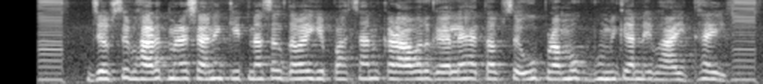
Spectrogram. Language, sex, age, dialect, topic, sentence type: Magahi, male, 51-55, Western, agriculture, statement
